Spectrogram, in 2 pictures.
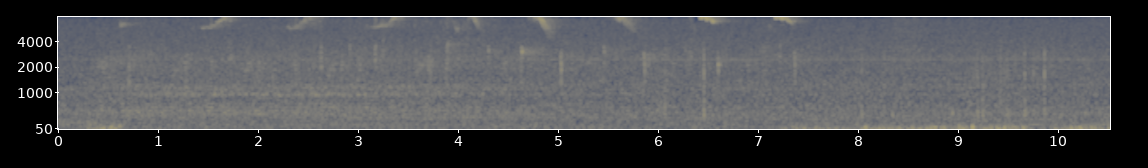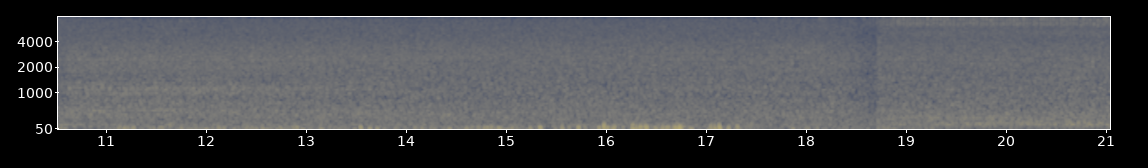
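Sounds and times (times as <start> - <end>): faint background hiss: 0.0 - 21.0
small bird calling: 0.4 - 7.6.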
